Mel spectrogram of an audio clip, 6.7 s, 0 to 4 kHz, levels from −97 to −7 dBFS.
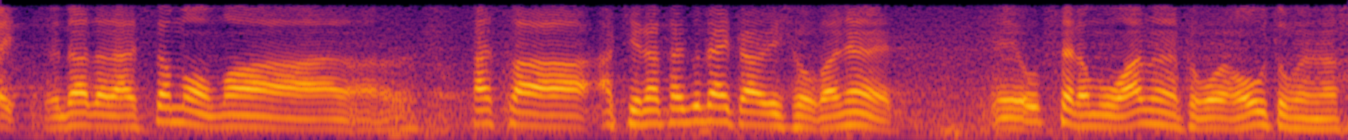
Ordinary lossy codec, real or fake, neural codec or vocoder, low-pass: none; fake; codec, 16 kHz, 0.5 kbps, FunCodec, trained on Chinese and English, 25 frames a second; 3.6 kHz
